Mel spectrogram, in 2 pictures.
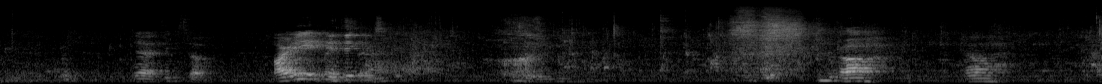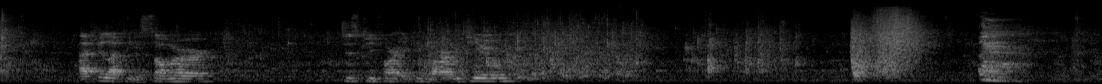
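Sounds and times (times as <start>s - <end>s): water splashing in pool: 3.6s - 4.8s, 5.5s - 8.2s, 9.0s - 11.8s, 13.0s - 20.8s.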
